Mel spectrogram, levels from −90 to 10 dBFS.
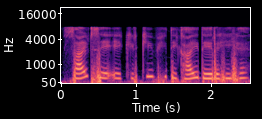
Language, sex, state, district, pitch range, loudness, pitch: Hindi, female, Himachal Pradesh, Shimla, 245-280 Hz, -15 LUFS, 255 Hz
